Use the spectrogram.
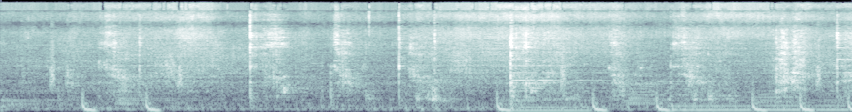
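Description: Chicken bharta is stirred with butter in a hot pan, giving a steady sizzle with repeated scraping and clinking strokes of a utensil against the pan, close and clear.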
